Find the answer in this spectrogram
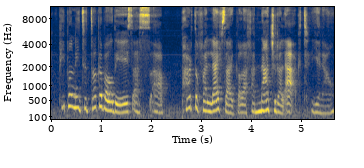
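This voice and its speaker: In a Uruguayan accent, a woman with a fairly high pitch talks at a moderate pace with lively intonation. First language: Spanish. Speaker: critical care physician. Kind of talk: interview.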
